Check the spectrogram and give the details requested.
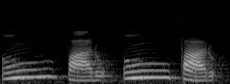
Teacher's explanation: Então, o ar, ele não é todo oral, né? Ele é parte nasalizado. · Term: nasalização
